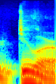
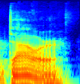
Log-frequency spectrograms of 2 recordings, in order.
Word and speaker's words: dour: If you're doer or dour, I've heard it pronounced both ways, you could be unsmiling in demeanor.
